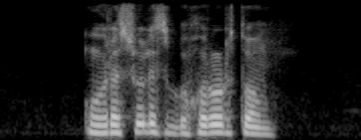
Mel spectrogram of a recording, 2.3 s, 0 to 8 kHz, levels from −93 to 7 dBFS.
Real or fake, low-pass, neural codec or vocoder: fake; 7.2 kHz; codec, 44.1 kHz, 7.8 kbps, DAC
